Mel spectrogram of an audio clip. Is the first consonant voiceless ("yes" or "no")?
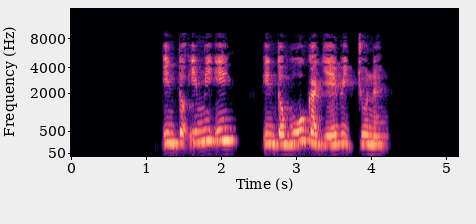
no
